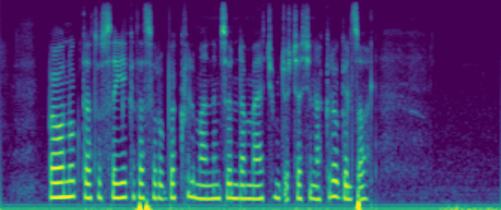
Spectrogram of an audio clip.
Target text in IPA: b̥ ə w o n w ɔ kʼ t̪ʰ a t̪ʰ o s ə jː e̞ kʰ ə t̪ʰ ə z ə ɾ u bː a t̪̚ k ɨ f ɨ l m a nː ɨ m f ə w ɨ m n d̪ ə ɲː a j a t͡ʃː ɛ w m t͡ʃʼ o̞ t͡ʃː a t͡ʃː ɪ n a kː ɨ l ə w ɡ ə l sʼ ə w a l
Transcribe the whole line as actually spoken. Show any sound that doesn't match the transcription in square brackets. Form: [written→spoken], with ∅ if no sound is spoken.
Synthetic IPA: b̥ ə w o n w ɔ kʼ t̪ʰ a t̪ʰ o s ə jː e̞ kʰ ə t̪ʰ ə [z→s] ə ɾ u bː [a→ə] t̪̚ k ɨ f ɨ l m a nː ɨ m [f→s] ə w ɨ [m→∅] n d̪ ə [ɲː→mː] a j a t͡ʃː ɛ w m t͡ʃʼ o̞ t͡ʃː a t͡ʃː ɪ n a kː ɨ l ə w ɡ ə l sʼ ə w a l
